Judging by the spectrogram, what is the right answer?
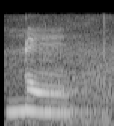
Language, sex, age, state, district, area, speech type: Punjabi, female, 18-30, Punjab, Gurdaspur, rural, read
